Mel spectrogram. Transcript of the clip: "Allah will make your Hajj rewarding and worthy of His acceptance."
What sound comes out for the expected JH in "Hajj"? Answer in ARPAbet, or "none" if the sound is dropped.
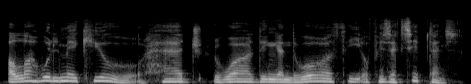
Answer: JH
